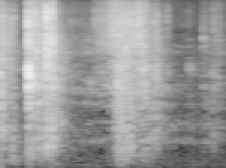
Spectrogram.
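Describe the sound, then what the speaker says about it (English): Playing cards being shuffled and laid down during a love tarot-style reading, with two quick crisp riffles near the start followed by a softer sliding, riffling stretch and a faint tap at the end, close and without speech. "watch me shuffle and put cards down"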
